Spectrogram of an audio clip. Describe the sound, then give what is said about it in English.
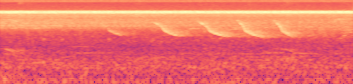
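Cicadas keep up a steady, high-pitched buzzing drone on a hot summer afternoon at a prairie park campground near the Kansas border, while a cardinal singing from the tall trees whistles a series of about five descending slurred notes in a regular rhythm over it. No one speaks. “I set up my tent in the park campground and then nap away the hot summer afternoon, serenaded by cicadas and a cardinal singing from the tall trees overhead.”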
